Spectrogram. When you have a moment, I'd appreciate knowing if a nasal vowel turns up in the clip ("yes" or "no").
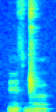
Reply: yes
